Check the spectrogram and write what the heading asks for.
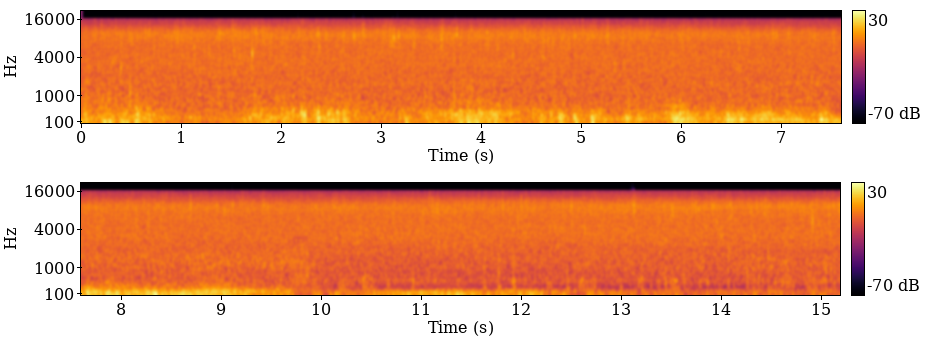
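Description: Heavy rain pouring down, with rain striking the microphone in small clicks. Over it a long, uneven rumble of thunder dies away about two-thirds of the way through.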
